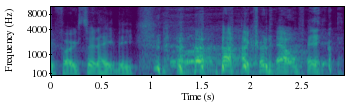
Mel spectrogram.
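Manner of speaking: ordinary delivery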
